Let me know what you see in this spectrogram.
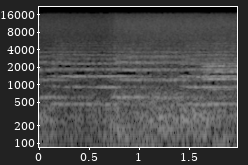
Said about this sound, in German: Wenn wir gerade hier die Martinshörner hören, kamen die auch öfters bei euch vorbei?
